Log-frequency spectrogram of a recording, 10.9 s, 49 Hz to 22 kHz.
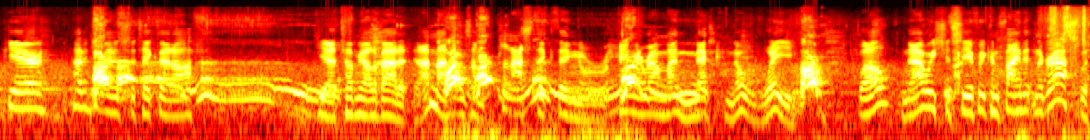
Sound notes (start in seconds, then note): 2.5 dog barking and growling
